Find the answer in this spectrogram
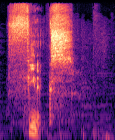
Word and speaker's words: Fenix: This is the Fox-designed Fenix. Spelled like the flashlight company, actually, F-E-N-I-X.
